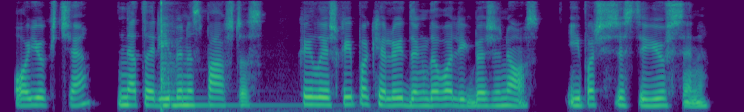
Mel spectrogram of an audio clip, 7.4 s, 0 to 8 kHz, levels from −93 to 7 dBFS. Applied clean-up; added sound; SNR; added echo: none; Bowed string instrument; 11 dB; none.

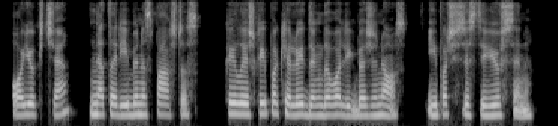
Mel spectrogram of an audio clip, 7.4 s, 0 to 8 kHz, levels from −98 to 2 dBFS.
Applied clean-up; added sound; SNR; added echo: none; none; none; none.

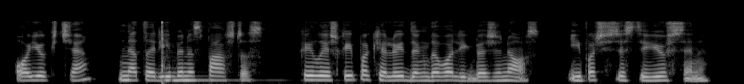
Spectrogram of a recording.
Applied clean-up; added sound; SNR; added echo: neural mask model RNNoise.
